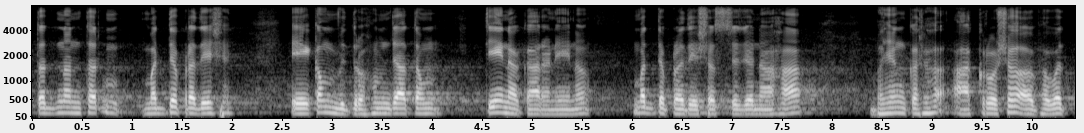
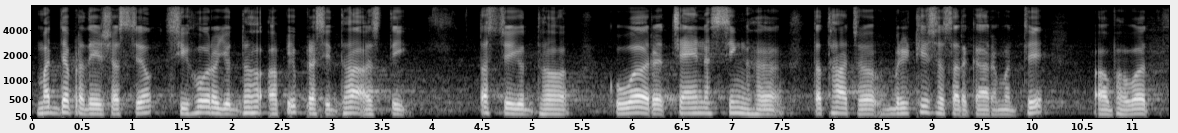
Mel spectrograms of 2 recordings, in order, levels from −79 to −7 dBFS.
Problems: continuous background conversations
